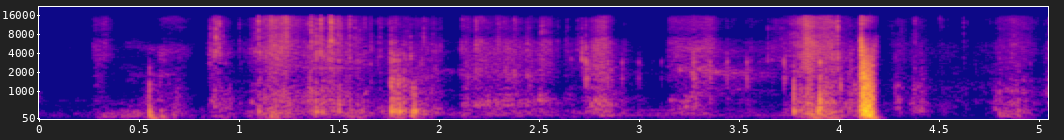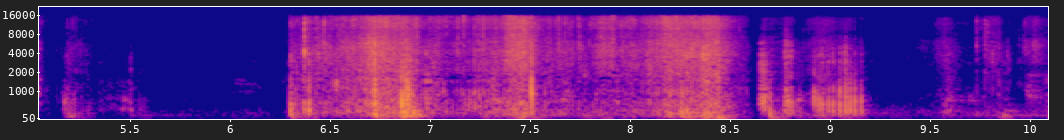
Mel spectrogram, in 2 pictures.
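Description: Thin plastic carrier bag rustling and crinkling as grocery packs are moved about and lifted out of it, in short bursts and then a longer stretch in the second half. One sharp, loud tap about four seconds in.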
